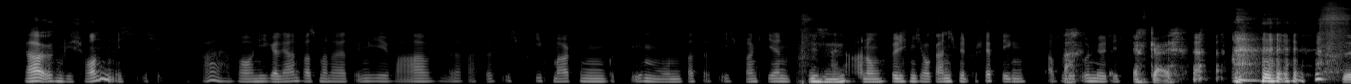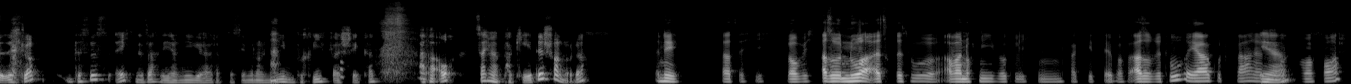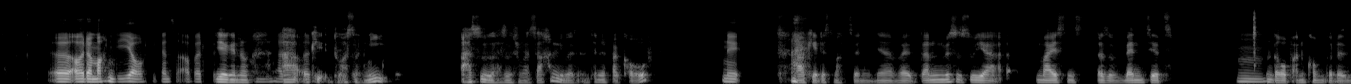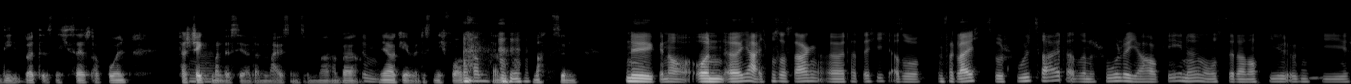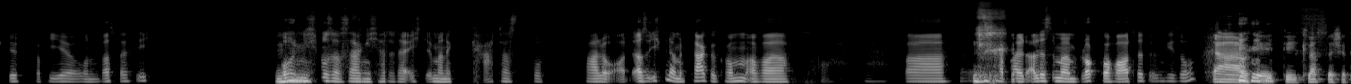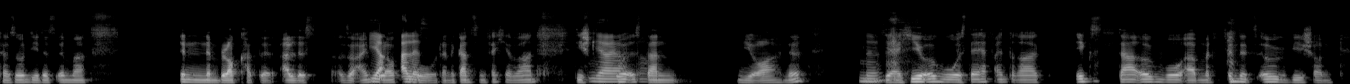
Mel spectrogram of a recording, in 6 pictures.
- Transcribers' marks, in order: exhale; chuckle; laugh; snort; chuckle; other background noise; chuckle; giggle; chuckle; giggle; chuckle
- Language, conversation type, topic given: German, podcast, Sag mal, wie beeinflusst Technik deinen Alltag heute am meisten?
